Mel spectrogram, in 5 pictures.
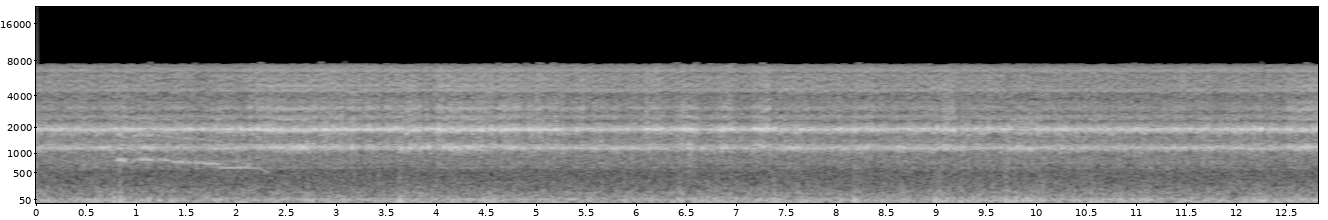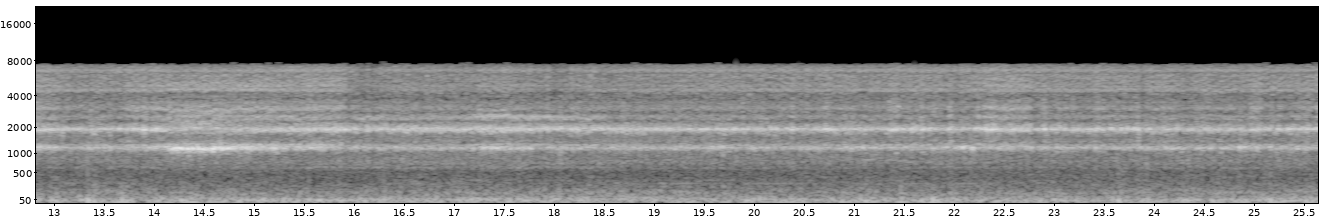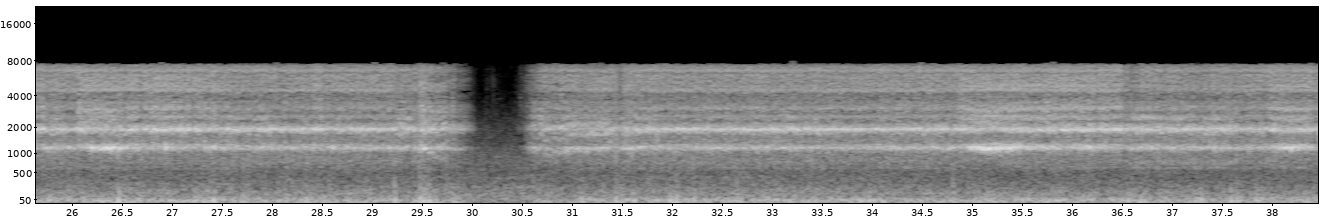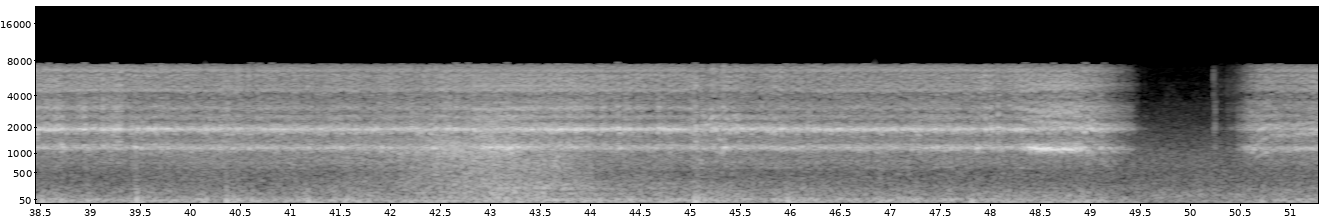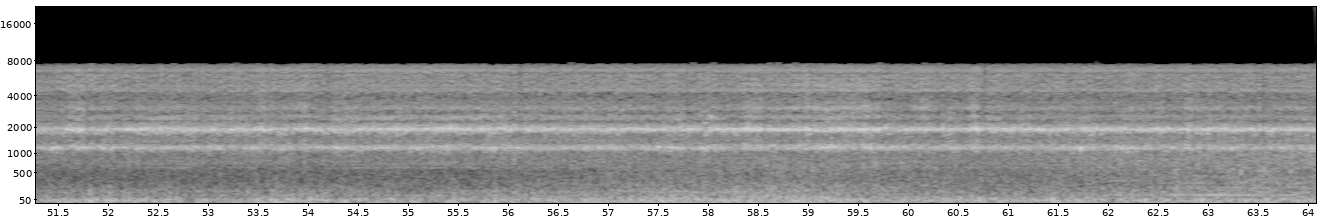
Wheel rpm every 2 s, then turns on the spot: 160, 160, 160, 170, 170, 160, 160, 160, 160, 160, 170, 170, 160, 160, 140, 90, 160, 170, 160, 160, 160, 170, 160, 170, 90, 100, 160, 160, 170, 170, 160, 160.
none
